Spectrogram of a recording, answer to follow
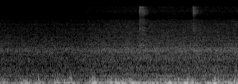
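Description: Low, uneven rumbling background noise, with no clear event standing out.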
